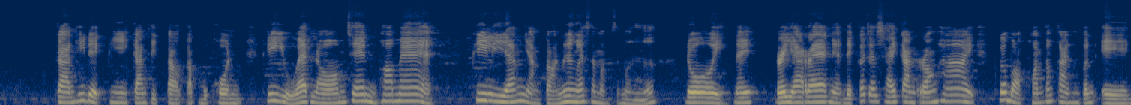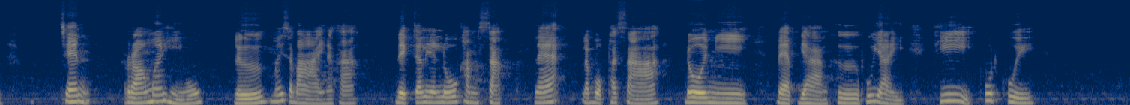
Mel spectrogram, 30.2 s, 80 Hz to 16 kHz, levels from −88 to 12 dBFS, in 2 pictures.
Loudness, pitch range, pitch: -27 LUFS, 150-200 Hz, 175 Hz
